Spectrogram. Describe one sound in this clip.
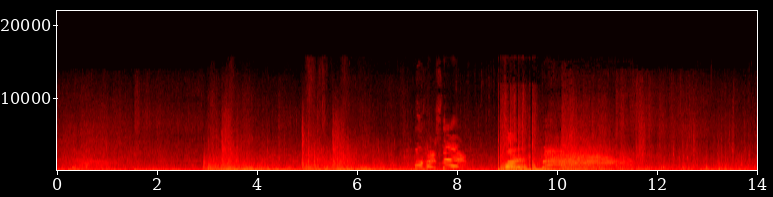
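Wind and waves rush steadily.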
